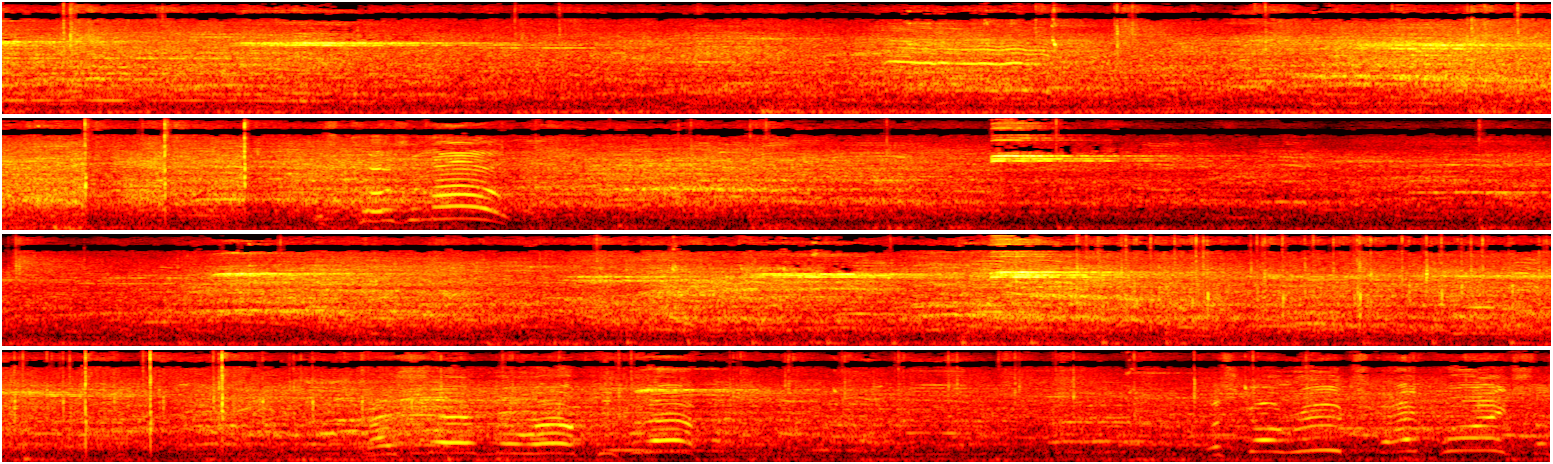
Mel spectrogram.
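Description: A volleyball rally in a large gym: the ball is struck sharply several times, and short sneaker squeaks come off the hardwood court, over a steady murmur of players' and spectators' voices that echo in the hall.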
